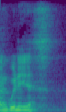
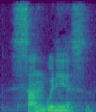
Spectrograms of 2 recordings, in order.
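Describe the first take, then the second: First: The name begins with a Z sound. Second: The name begins with an S sound. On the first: The speaker calls it wrong. "I don't know why I say Zan" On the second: The speaker calls it right. "I presume"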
